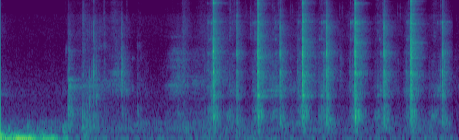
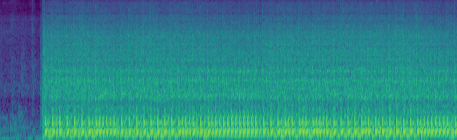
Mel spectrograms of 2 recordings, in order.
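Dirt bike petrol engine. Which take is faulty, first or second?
second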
